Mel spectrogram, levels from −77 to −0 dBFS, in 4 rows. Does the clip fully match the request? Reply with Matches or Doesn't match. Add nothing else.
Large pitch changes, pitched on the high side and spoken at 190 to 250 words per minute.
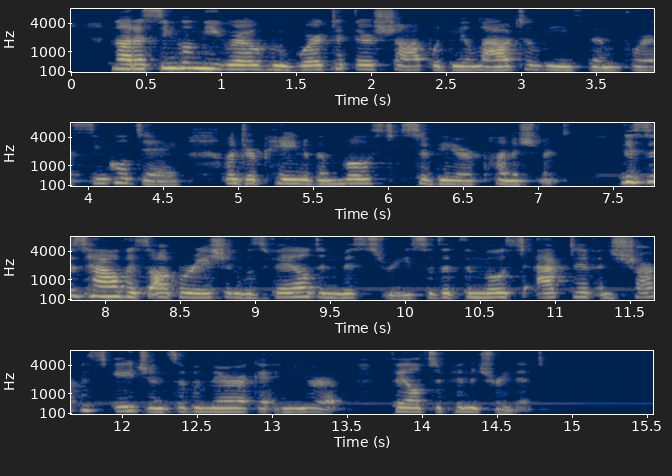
Matches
